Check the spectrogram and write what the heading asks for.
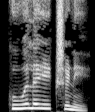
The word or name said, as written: ಕುವಲಯೇಕ್ಷಣೆ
